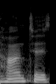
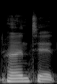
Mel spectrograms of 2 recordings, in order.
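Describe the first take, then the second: First: The first vowel sounds like 'aw'. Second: The first vowel sounds like 'uh'. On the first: "They don't say haunted" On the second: "They say hunted"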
